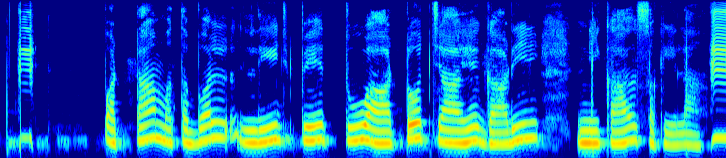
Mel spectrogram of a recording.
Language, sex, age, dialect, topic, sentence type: Bhojpuri, male, 18-24, Western, banking, statement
